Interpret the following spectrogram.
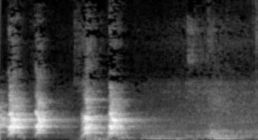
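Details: Buzo, a pet dog angry with its owner mummy, gives four sharp barks in two quick pairs about half a second apart, then falls quiet with only a faint low murmur.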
